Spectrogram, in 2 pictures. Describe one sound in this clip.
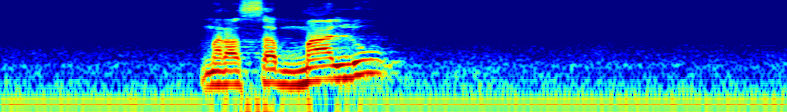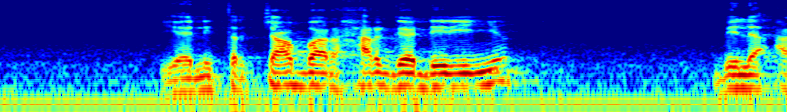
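A middle-aged man speaks calmly into a microphone, in short phrases with pauses.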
